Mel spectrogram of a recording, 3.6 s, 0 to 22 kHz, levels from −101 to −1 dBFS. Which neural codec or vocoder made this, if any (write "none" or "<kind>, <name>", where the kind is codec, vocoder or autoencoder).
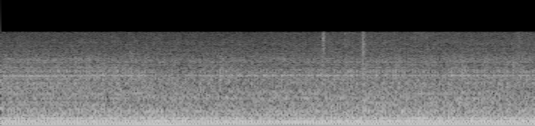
none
